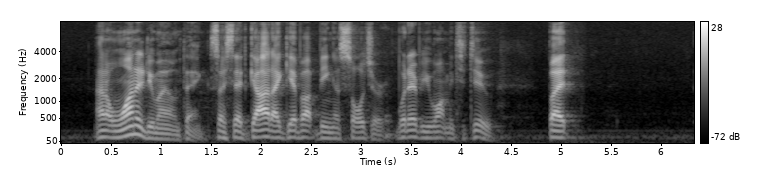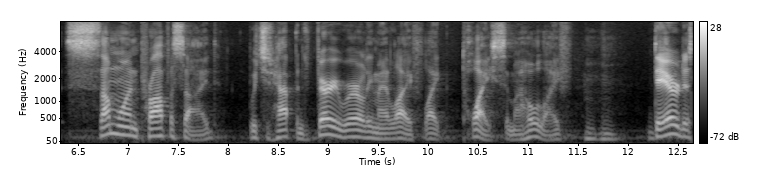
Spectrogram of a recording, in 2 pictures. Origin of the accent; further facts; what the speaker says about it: Thailand; also born or lived in Texas, United States; And I was born in Texas. I grew up in Thailand.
